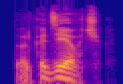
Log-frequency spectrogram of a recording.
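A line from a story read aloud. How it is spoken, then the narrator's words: Tired. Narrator (Russian): сказал Иваныч устало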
